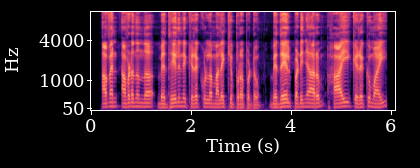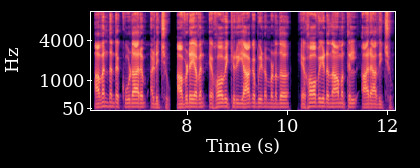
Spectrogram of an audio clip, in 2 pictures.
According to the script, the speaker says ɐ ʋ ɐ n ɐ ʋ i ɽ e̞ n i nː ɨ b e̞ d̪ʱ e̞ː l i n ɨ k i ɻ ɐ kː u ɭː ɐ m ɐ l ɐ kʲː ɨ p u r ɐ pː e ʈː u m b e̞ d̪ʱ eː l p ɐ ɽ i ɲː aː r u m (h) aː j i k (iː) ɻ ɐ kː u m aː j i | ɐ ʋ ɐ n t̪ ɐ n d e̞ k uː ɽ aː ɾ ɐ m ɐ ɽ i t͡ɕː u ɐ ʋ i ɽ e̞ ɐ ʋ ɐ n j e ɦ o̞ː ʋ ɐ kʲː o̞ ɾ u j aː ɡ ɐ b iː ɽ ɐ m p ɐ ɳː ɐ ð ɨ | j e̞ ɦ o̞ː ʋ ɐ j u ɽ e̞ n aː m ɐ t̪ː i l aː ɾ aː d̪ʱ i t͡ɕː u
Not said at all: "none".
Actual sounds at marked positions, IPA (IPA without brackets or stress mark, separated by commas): h, i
